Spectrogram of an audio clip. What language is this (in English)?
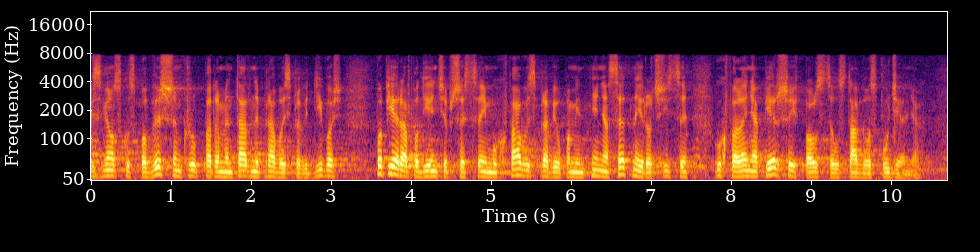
Polish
